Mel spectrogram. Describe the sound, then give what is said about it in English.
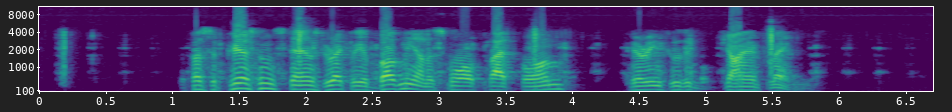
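A faint, steady mechanical ticking, the vibration of the clockwork of a huge telescope beneath an opening in the ceiling, runs in the background while a man speaks clearly in the foreground, the soft regular clicks most noticeable in the pauses. “The ticking sound you hear is the vibration of the clockwork.”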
